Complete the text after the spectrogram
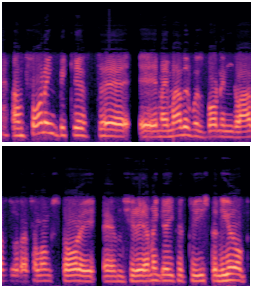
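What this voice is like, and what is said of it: Foreign accent. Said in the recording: “I'm foreign, so if you don't understand my accent, I do apologise.”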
